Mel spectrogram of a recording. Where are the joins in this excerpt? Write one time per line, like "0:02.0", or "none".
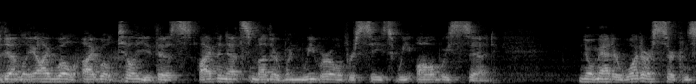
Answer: none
